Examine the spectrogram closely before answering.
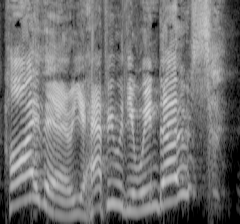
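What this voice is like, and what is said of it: Put-on accent. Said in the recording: “put on an accent”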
